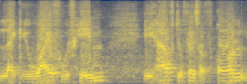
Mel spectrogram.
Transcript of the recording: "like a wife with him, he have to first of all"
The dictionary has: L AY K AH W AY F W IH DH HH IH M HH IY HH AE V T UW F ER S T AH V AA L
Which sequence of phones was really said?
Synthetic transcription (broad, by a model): L AY K AH W AY F W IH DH HH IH M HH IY HH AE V T UW F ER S AH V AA L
